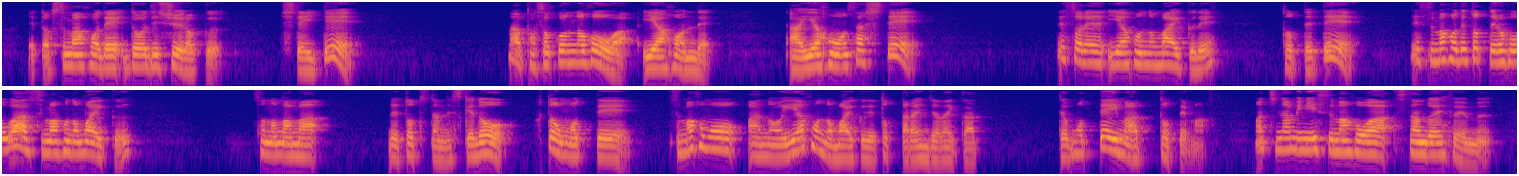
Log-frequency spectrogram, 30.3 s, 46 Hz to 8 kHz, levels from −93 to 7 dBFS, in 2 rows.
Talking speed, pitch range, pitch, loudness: 285 characters per minute, 140-200 Hz, 165 Hz, -22 LUFS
